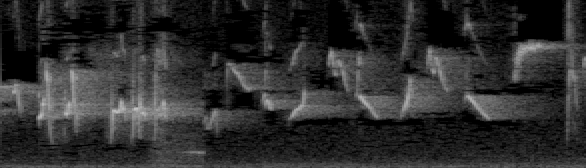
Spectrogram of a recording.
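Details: Pleci, the Oriental white-eye, delivering its 'ngalas' wild-style song: rapid high-pitched chatter of sliding, overlapping notes, a brief lull near the middle, then quick downward-slurred chirps.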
